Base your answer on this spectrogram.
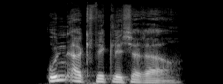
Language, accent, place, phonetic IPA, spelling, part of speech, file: German, Germany, Berlin, [ˈʊnʔɛɐ̯kvɪklɪçəʁɐ], unerquicklicherer, adjective, De-unerquicklicherer.ogg
- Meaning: inflection of unerquicklich: 1. strong/mixed nominative masculine singular comparative degree 2. strong genitive/dative feminine singular comparative degree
